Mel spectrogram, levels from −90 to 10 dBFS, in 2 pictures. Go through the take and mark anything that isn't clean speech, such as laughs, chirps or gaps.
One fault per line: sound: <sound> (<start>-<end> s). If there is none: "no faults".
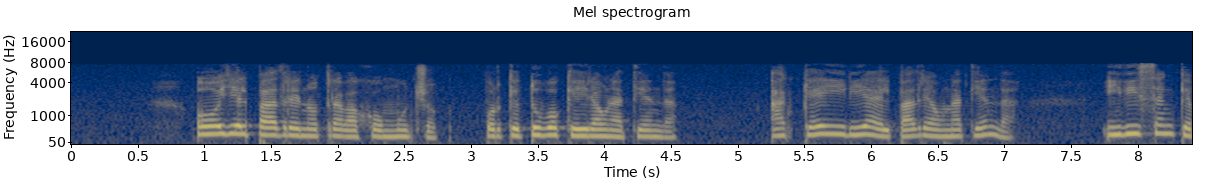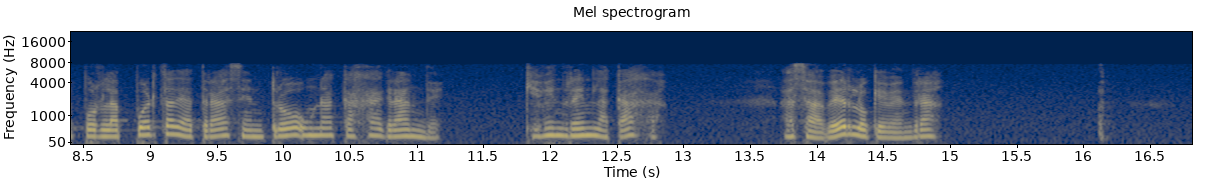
sound: cough (16.1-16.3 s)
